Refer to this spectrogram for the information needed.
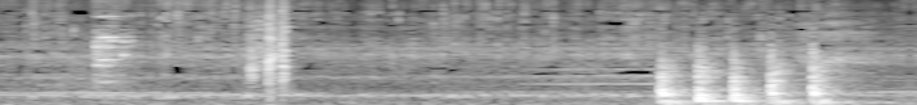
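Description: Knocking at a front door: a couple of isolated taps, then a quick, even run of five firm knocks near the end, over a steady faint hiss with no voices.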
